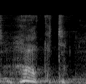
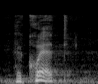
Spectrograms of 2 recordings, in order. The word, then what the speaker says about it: Hekt: Her name was Hekt. H-E-K-T. Now, some spell it H-E-Q-E-T, Hekwet. Some spell it H-E-K-A, Heka. But the most often, and from the Egypt, is Hekt, H-E-K-T. She was a goddess again. And she is married to Khnum. You knew this, K-H-N-U-M, who is a creator god.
